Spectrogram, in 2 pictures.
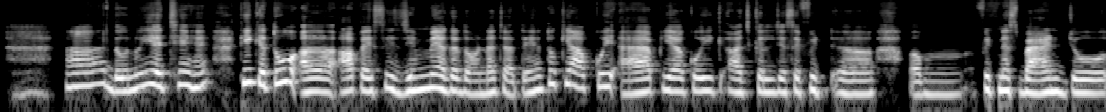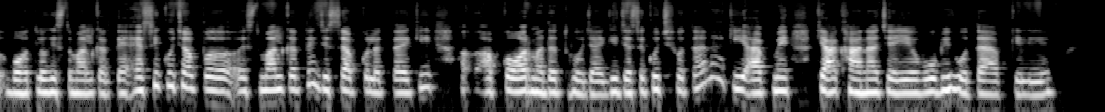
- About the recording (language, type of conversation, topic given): Hindi, podcast, खुद को बेहतर बनाने के लिए आप रोज़ क्या करते हैं?
- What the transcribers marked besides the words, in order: other background noise; in English: "फिट"; in English: "फिटनेस बैंड"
